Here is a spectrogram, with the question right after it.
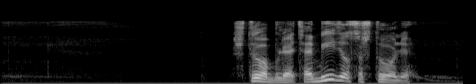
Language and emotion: Russian, angry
